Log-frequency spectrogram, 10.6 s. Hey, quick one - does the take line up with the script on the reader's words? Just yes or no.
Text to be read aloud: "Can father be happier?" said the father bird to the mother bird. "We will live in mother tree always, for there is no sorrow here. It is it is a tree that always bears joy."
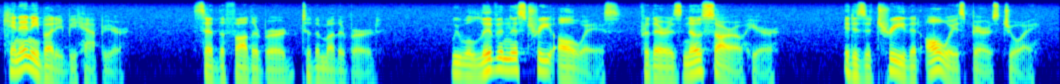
no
